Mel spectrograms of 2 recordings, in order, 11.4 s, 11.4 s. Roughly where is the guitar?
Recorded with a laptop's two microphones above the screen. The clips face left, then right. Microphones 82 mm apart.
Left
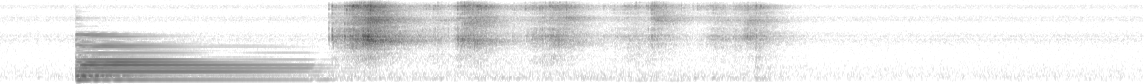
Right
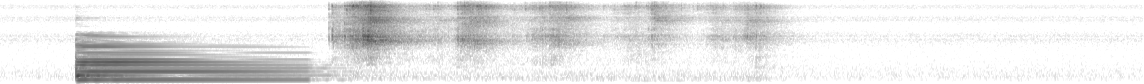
Right.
